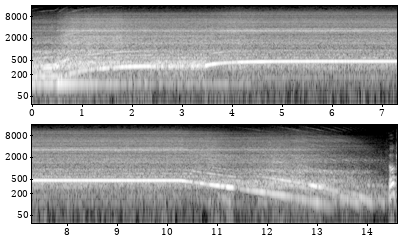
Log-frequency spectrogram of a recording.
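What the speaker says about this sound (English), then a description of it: "turning up the Vitamix blender all the way." A Vitamix blender whirs loudly, spinning up from low to a high steady pitch, holding at full speed for several seconds, then winding down.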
